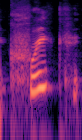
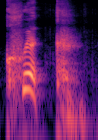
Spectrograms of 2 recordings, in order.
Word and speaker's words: creek: vary by region creek i say creek you might hear the word crick qrik and the word creek means a small river essentially uh there's a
